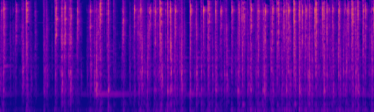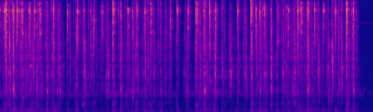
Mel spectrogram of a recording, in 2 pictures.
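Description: Long nails and fingertips type on a retro typewriter-style backlit mechanical keyboard with round plastic keycaps. A dense, steady stream of bright, sharp clicks and clacks runs almost nonstop, with a few brief pauses, before stopping at the end.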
